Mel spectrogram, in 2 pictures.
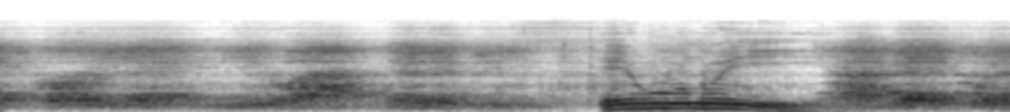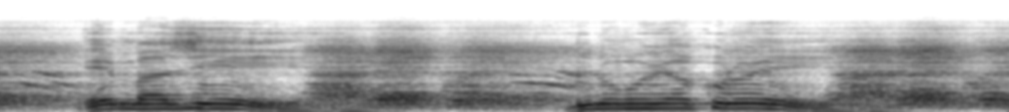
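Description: A crowd of men and women sings and chants together outdoors.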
